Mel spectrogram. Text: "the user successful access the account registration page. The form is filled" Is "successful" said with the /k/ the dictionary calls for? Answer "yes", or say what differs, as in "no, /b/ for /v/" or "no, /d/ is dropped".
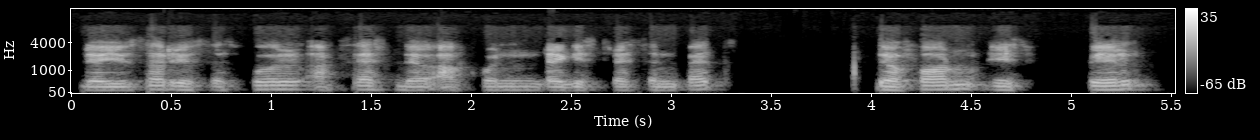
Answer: no, /k/ is dropped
